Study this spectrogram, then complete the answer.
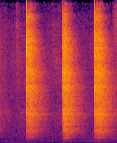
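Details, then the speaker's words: Bicycle frame clicking only when pedals are loaded and the bike is pushed sideways, silent riding straight; three sharp, loud ringing clicks about two-thirds of a second apart, frame creak with source unclear. "it only happens when you push it like sideways if you're riding in a straight line you don't hear it but you put the pressure on the pedals so you gotta push it a little sideways what the heck is that"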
